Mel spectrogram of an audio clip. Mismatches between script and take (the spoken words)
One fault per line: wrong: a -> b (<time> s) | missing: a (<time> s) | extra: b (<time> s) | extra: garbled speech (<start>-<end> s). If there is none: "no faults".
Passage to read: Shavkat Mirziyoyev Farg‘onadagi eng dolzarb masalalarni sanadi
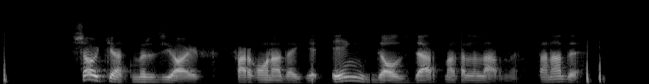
no faults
